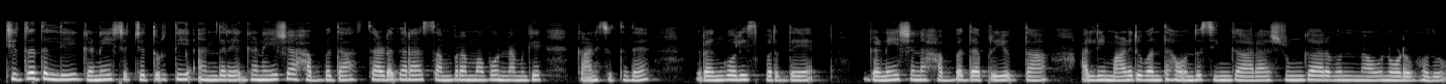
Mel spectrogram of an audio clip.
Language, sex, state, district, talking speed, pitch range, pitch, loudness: Kannada, female, Karnataka, Belgaum, 90 wpm, 195-215 Hz, 205 Hz, -16 LUFS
